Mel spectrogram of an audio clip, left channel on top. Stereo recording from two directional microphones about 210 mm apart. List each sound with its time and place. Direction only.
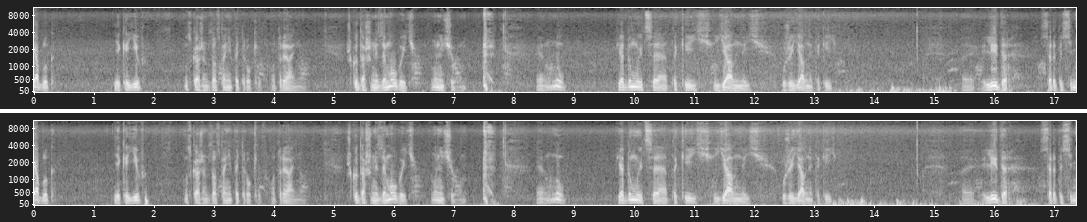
0.0 s speech: 20° right (ahead or behind)
7.4 s throat clearing: 10° right (ahead or behind)
8.4 s speech: 15° right (ahead or behind)
14.7 s a sound: 15° right (ahead or behind)
15.5 s speech: 15° right (ahead or behind)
